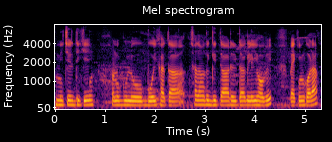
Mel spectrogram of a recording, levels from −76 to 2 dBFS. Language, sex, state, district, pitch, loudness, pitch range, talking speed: Bengali, male, West Bengal, Cooch Behar, 150 Hz, -16 LUFS, 150-160 Hz, 125 wpm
